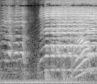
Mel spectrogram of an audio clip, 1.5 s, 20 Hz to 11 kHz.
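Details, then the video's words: Young goats from the 2022 kidding season calling loudly: a short bleat, a pause, then a long trembling bleat with several kids overlapping, a low hum underneath. "So many LOUD baby goats!"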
